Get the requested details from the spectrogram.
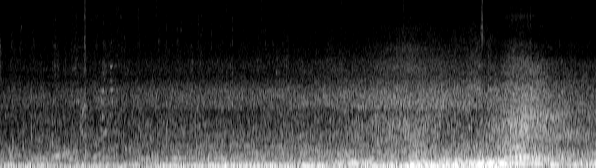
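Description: Footsteps tap on a pavement outdoors.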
